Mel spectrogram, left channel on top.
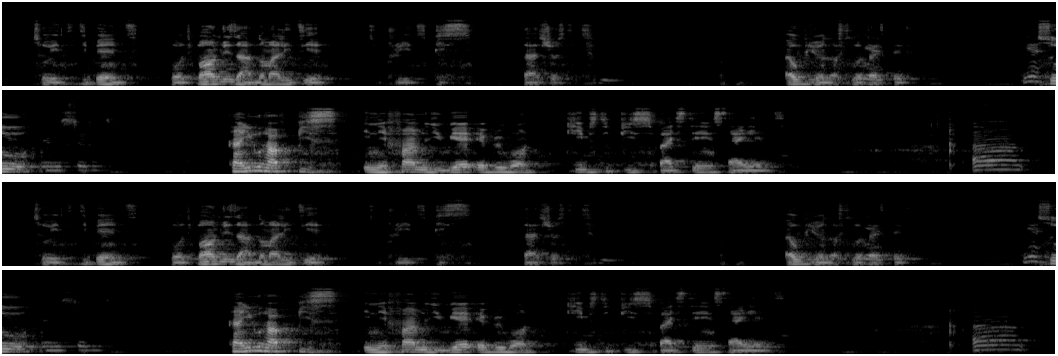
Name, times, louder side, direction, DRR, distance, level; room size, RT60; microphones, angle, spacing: voice 1, 0.3-1.4 1.7-3.3 3.9-4.7 5.2-5.9 7.8-9.0 10.4-10.8 12.8-15.9 16.2-18.4, left 2 dB, 20° left, 0.9 m, -35 dB
voice 2, 8.6-8.9 10.2-11.7 17.0-17.2 19.3-20.8, left 3 dB, 55° left, 1.2 m, -49 dB
23.5 x 23.0 x 5.1 m
head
